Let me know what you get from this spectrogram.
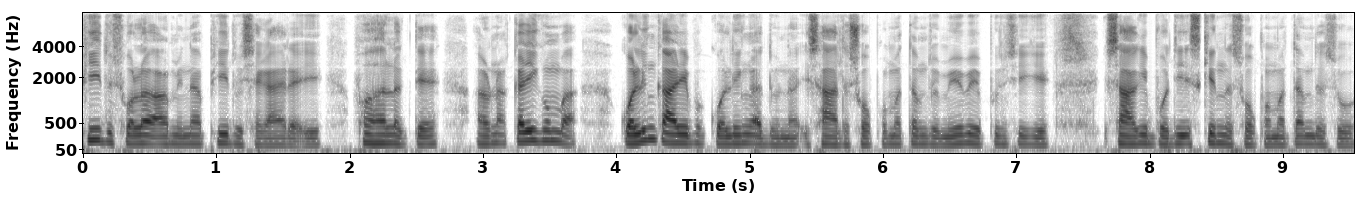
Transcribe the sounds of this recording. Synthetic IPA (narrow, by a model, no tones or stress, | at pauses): pʰidusolɐːminɐpʰiduseɡajɾɐʔipʰɐɦɐlːɐk̚teɐɾunɐkɐɾiɡumbɐkoliŋkaɾibɐkoliŋɐdunɐʔisadɐsok̚pɐmɐtɐmdumiubepunsiɡiisaɡibodiskindɐsok̚pɐmɐtɐmdɐsu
